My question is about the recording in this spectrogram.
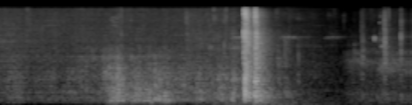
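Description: Handling noise from an ECU circuit board being moved and laid down on a wooden workbench: a soft rustle, then one sharp clack about two and a half seconds in.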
